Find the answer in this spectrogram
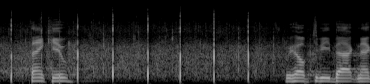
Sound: audience applauding

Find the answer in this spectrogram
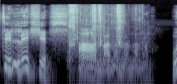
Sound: crunching

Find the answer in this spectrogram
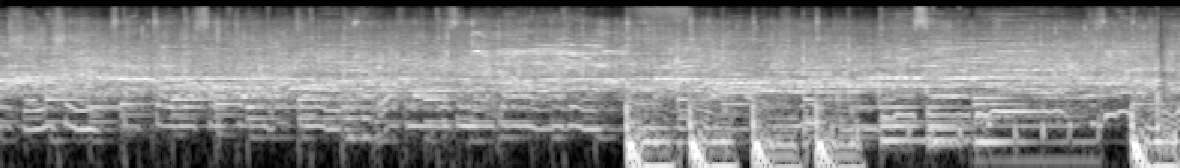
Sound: cheers and Applause

